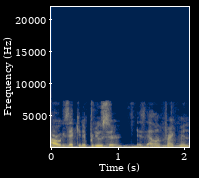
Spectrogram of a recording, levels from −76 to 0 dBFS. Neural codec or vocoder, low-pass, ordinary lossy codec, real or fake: codec, 16 kHz, 16 kbps, FreqCodec, smaller model; 7.2 kHz; AAC, 32 kbps; fake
